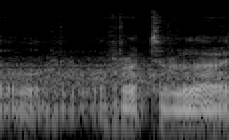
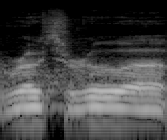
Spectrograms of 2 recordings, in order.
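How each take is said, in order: First: The name is said with the Māori pronunciation. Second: The name is said with an anglicized pronunciation.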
